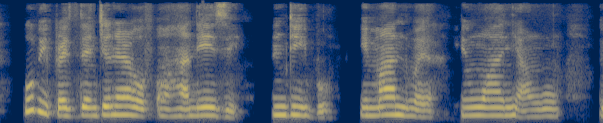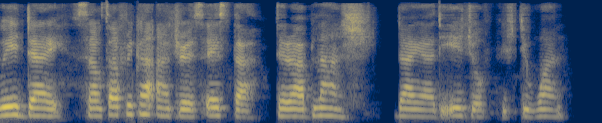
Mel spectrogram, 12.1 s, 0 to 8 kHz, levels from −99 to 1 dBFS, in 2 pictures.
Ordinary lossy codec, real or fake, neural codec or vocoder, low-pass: AAC, 32 kbps; fake; codec, 16 kHz, 6 kbps, DAC; 7.2 kHz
